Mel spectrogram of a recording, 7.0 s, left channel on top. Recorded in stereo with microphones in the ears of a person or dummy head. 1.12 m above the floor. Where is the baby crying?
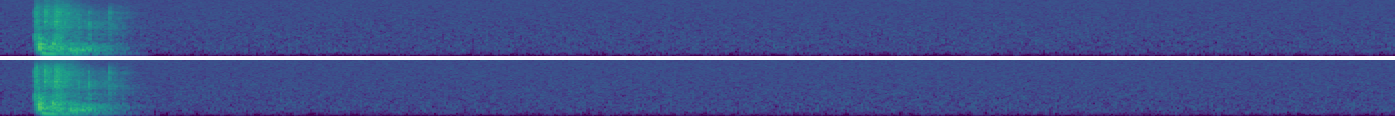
I don't hear a baby crying.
